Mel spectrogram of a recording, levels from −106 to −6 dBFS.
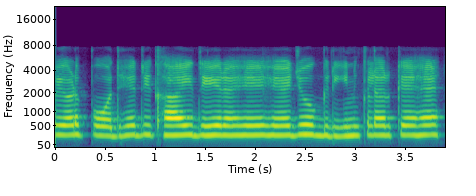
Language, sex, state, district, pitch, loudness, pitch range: Hindi, female, Odisha, Khordha, 250 Hz, -16 LUFS, 245-255 Hz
